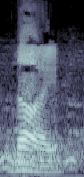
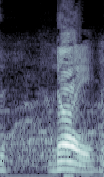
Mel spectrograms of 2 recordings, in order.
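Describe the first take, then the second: First: The syllable is said with an 'ai' vowel. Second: The syllable is said with an 'oi' vowel. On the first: The speaker calls it wrong. "It's not nai" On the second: The speaker calls it right. "but it is noi"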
